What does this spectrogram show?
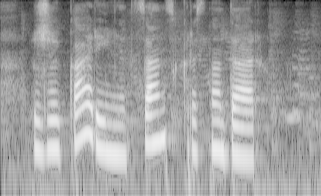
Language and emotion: Russian, neutral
